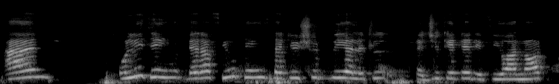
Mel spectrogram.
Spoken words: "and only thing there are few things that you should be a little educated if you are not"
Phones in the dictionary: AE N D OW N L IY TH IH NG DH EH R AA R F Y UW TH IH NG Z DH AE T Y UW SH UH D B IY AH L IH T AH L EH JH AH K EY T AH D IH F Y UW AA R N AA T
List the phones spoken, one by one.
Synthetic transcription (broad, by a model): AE N D OW N L IY T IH NG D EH R AA R F Y UW T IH NG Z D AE T Y UW SH UH D B IY AH L IH T AH L EH JH AH K EY T AH D IH F Y UW AA R N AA T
